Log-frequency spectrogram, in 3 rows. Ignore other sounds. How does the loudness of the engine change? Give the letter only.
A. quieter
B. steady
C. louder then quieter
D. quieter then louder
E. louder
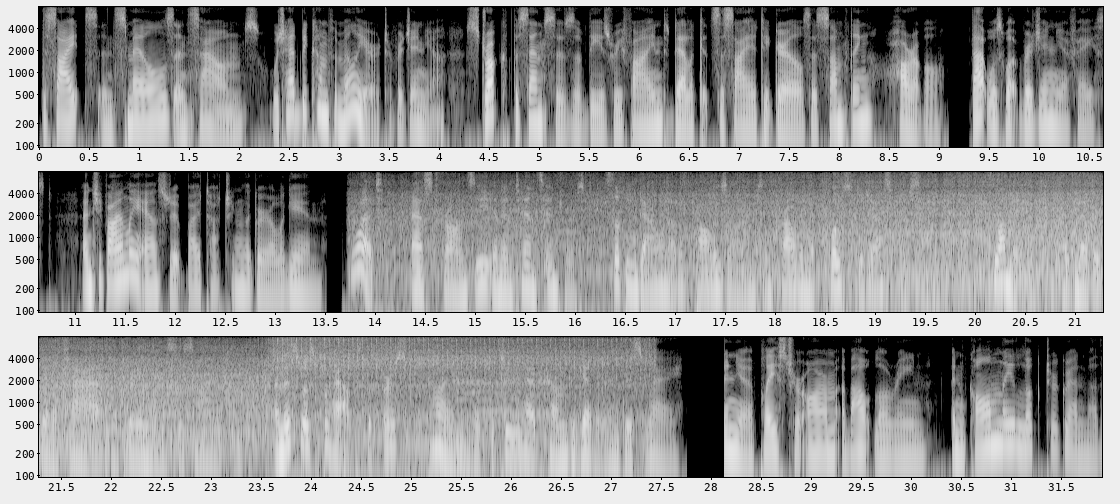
C.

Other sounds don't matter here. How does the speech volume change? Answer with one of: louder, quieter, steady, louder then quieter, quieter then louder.
steady.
